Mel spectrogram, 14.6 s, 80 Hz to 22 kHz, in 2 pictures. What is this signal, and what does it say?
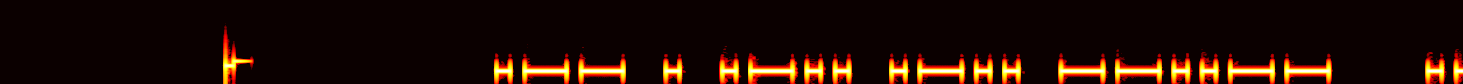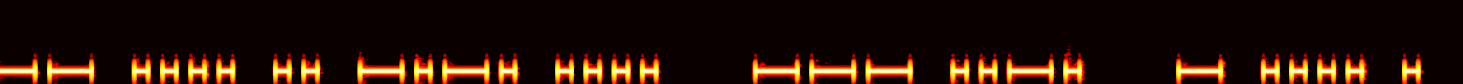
Morse code, heard as a keyed tone, about 17 wpm, 700 Hz. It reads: WELL, WHICH OF THE
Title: Sentences from Top 1000 Words - Review Part 1 - 17wpm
